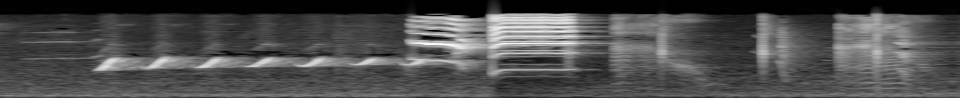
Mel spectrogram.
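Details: Pet parrot calling indoors: a run of seven quick, even rising chirps, then loud, rich, harsh squawks and a few scattered sharp clicks as it fades.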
